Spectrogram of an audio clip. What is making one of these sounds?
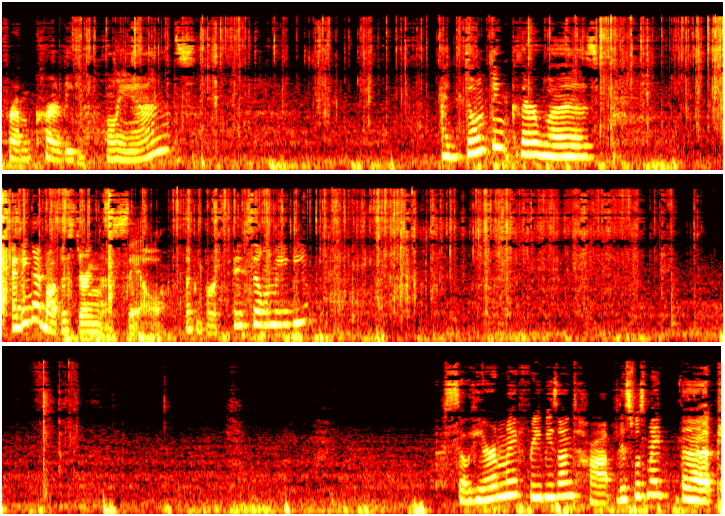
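A plastic sleeve crinkles as it is handled.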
